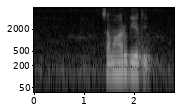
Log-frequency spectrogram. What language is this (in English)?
Sinhala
